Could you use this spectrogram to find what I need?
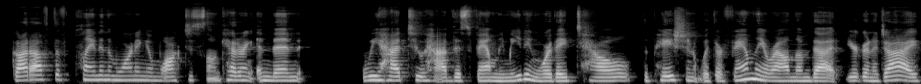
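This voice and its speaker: On a very clean recording with a silent background, a woman with an ordinary speaking voice talks in an American accent at a medium pitch and a fairly quick pace, with ordinary pitch variation. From New Jersey, US. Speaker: actress and improv performer. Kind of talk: casual interview.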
